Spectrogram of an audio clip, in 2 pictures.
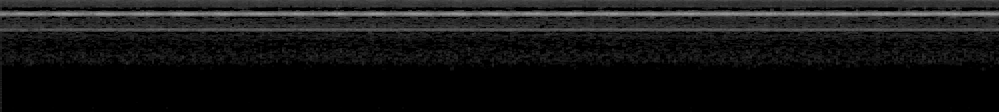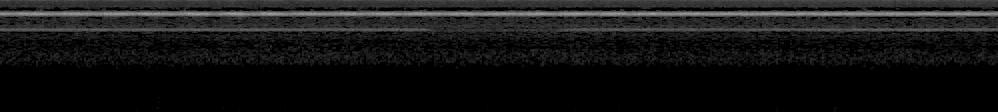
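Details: Chorus of chirping crickets on a summer evening among fireflies: a continuous piercing high trill that throbs softly, layered over a quieter, lower steady trill, with no other sounds.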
